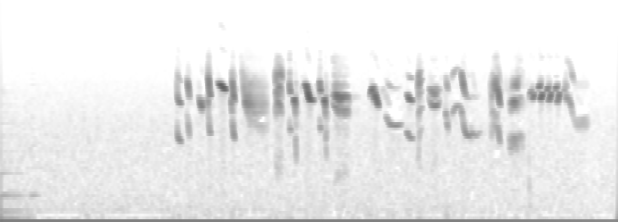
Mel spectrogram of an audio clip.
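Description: A songbird singing one varied phrase of quick rising and falling whistled notes, ending in a short rapid trill. Just before it, the last note of music cuts off.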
